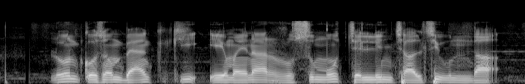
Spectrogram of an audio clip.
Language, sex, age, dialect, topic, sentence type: Telugu, male, 51-55, Telangana, banking, question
